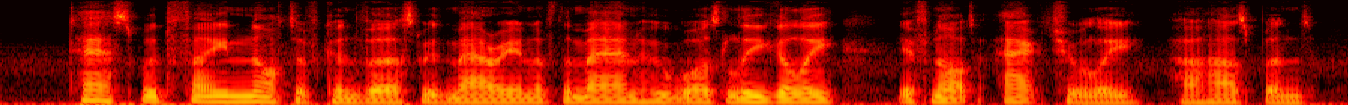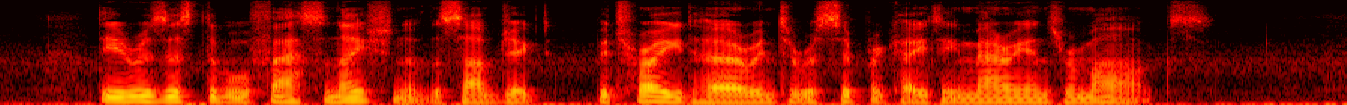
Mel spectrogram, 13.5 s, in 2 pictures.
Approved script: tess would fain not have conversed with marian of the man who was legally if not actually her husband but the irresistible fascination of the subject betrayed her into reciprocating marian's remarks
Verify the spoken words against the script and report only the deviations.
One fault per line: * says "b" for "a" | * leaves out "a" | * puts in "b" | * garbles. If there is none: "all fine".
* leaves out "but"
